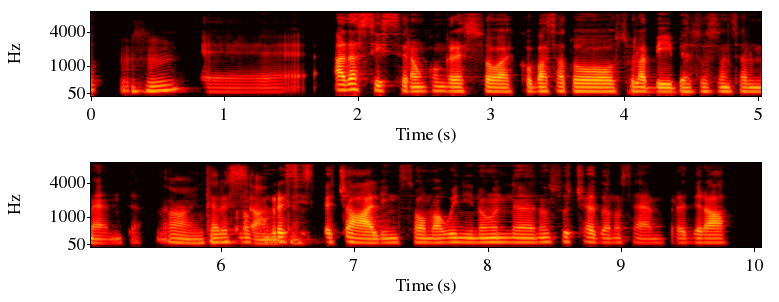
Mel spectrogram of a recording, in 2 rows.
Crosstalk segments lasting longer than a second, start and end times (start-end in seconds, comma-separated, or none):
none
